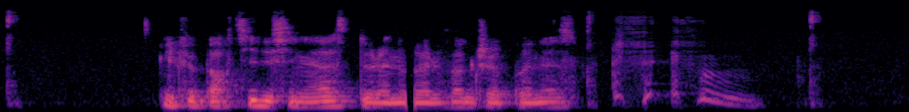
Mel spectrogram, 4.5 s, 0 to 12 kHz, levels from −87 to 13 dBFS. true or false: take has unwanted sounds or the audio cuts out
true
